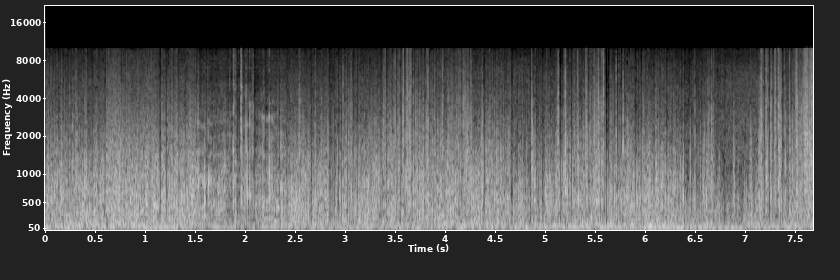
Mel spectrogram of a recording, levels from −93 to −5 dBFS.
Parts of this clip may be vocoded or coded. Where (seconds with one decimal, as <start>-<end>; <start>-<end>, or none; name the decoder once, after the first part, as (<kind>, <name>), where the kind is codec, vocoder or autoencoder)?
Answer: 1.5-2.4 (codec, SNAC)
